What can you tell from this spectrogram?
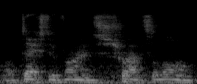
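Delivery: hushed mock nature-documentary narration, low and soft; hushed commentary. Host narrating the guest's search under his breath, hushed.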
